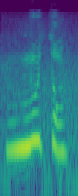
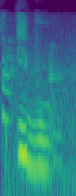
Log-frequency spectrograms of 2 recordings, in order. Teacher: dans mouton, le son résonne dans les cavités nasales, alors que pas dans hibou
